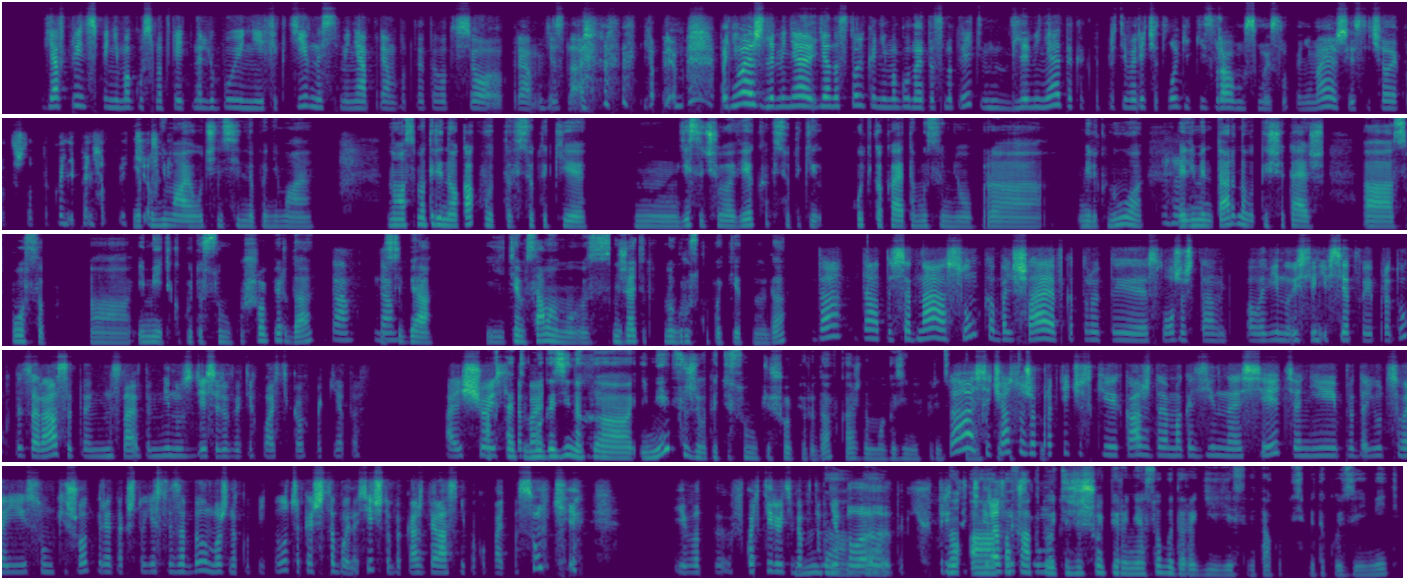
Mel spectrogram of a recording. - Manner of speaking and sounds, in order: laugh; laughing while speaking: "я прям"; laughing while speaking: "непонятное делает"; tapping; laughing while speaking: "если"; laughing while speaking: "сумке"
- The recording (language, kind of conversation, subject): Russian, podcast, Как, по‑твоему, можно решить проблему пластика в быту?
